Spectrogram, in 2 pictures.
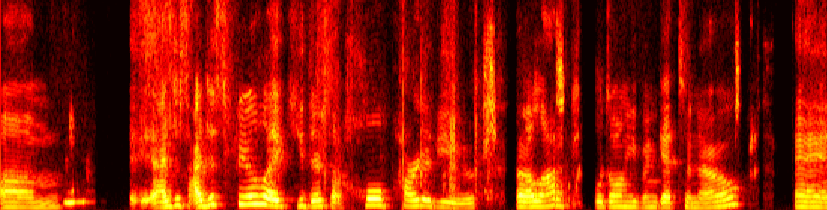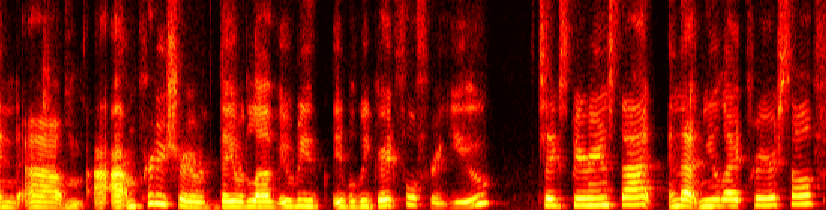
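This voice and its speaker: A woman speaks with a plain, everyday voice at a fairly high pitch. Her intonation is lively and her pace moderate. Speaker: psychic reader and healer. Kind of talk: spiritual reading. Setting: livestream.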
